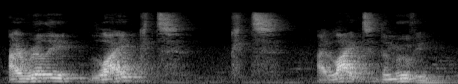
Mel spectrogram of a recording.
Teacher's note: So you're not even going to hear the ED sound. It's a very quick T sound.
